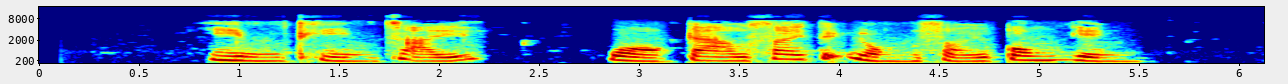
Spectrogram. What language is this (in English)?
Cantonese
